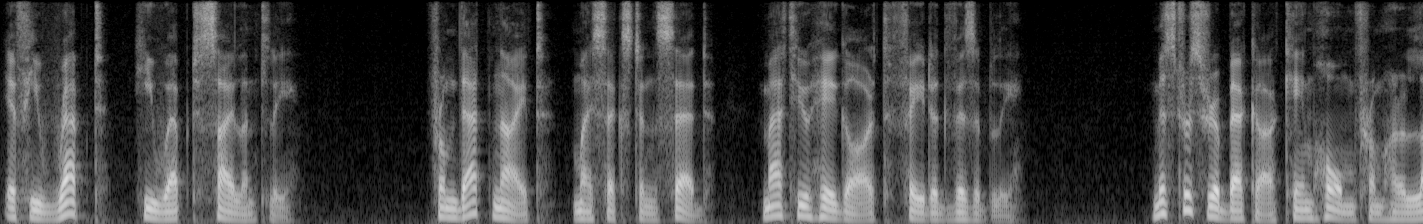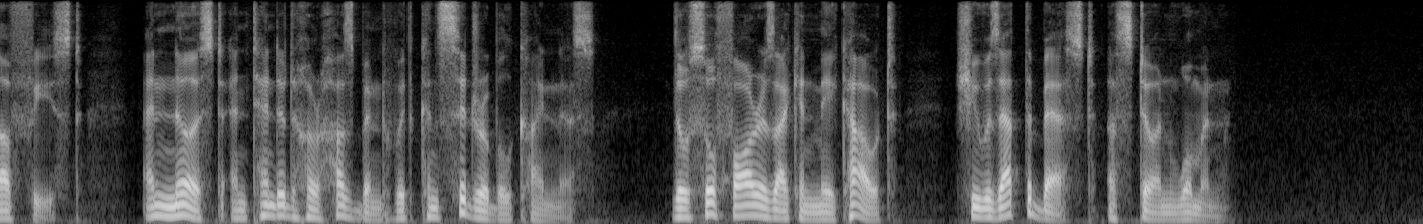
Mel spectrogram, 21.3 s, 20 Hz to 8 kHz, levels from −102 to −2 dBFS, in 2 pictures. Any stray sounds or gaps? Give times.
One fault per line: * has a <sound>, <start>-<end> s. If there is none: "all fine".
all fine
